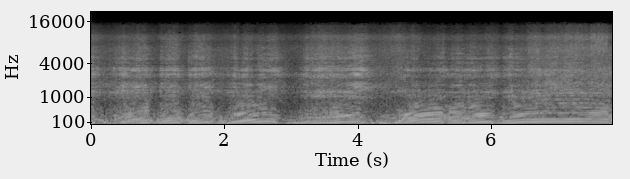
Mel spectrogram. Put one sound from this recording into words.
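Water splashes and sprays loudly.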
